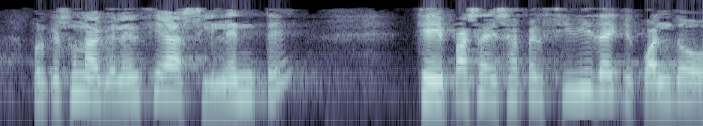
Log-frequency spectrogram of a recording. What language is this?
Spanish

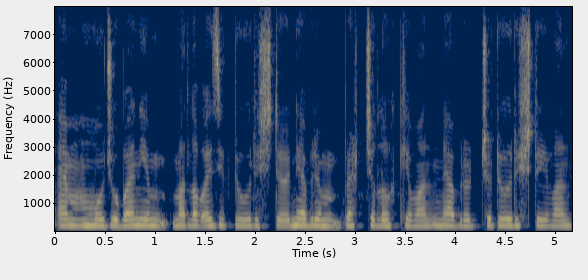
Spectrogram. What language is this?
Kashmiri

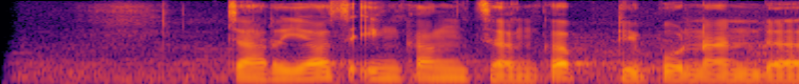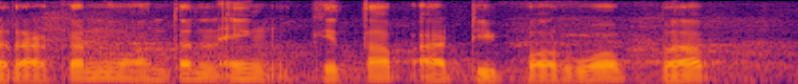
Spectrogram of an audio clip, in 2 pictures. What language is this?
Javanese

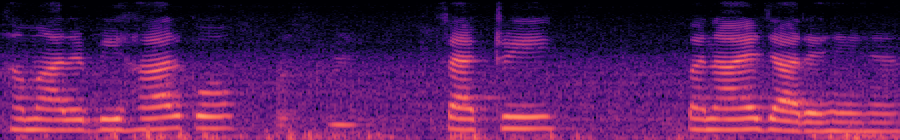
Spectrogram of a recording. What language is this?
Urdu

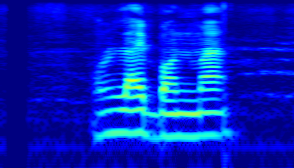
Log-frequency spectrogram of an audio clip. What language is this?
Nepali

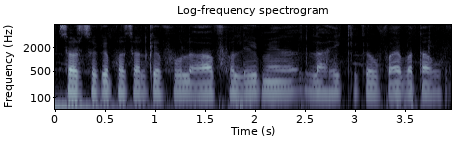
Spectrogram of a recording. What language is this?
Maithili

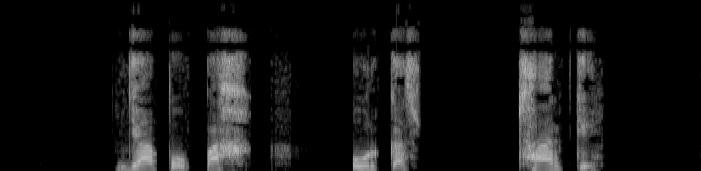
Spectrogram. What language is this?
Jaqaru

